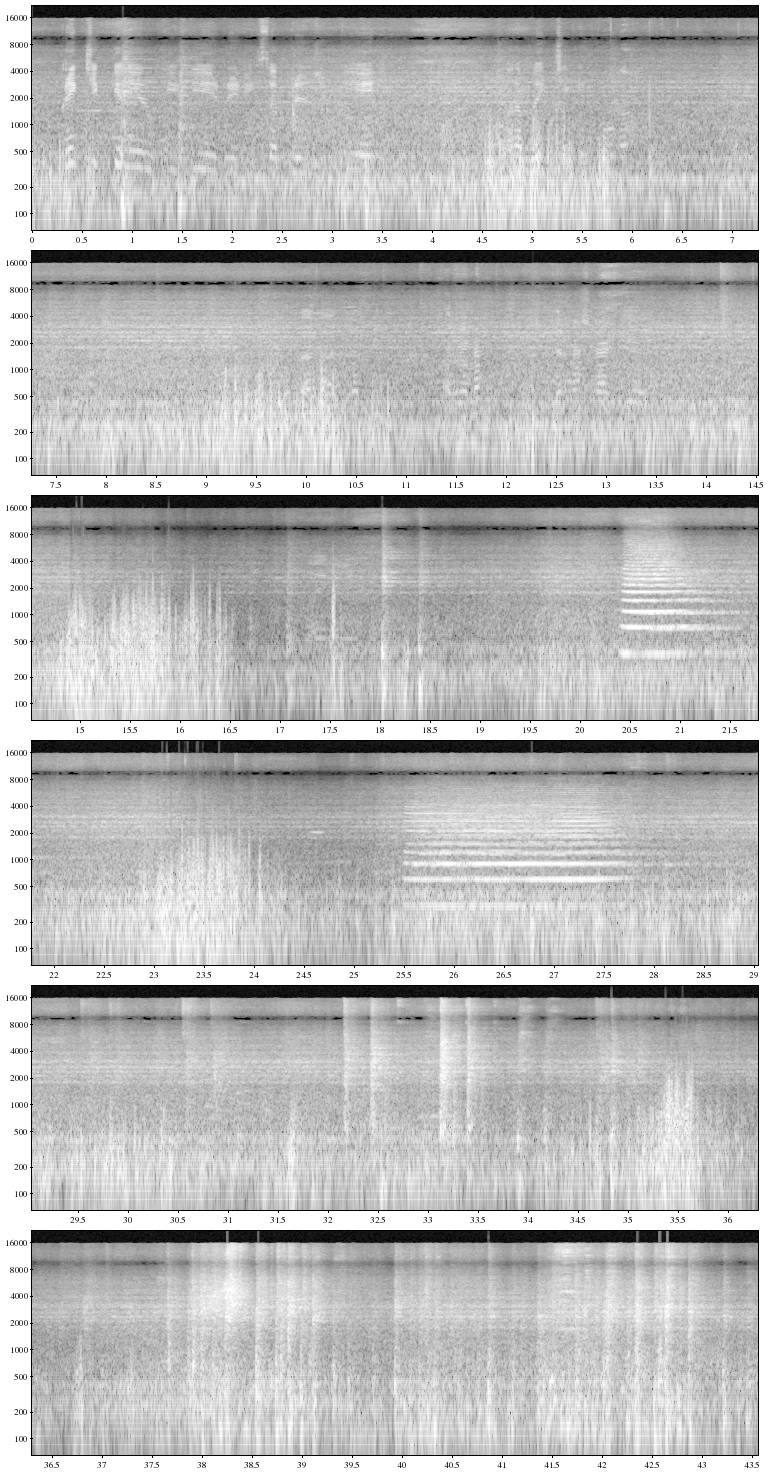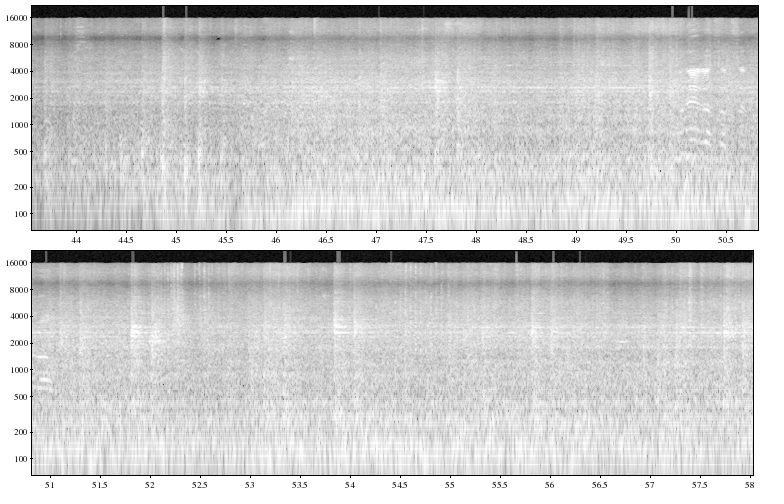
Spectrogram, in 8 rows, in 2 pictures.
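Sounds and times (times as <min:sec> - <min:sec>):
train wheels clacking on rails: 0:00.0 - 0:15.0, 0:16.4 - 0:58.0
train horn blasts: 0:20.4 - 0:21.9, 0:25.5 - 0:28.2.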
